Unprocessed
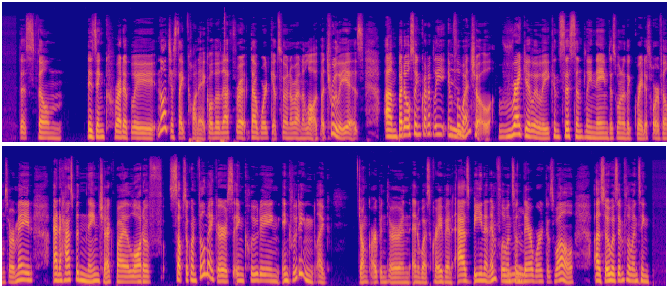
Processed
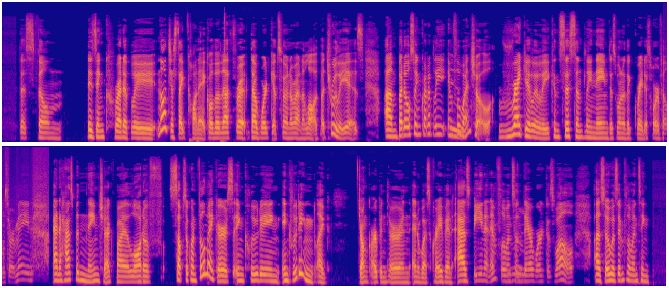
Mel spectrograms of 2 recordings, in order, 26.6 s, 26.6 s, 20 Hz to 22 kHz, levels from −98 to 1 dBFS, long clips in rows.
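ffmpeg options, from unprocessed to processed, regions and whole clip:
ffmpeg -i in.wav -filter_complex "[0:a]asettb=1/sr,asplit=3[link_01][link_02][link_03];[link_01]atrim=end=13.224[link_04];[link_02]atrim=start=13.22:end=14.23,asetpts=PTS-STARTPTS,afade=type=in:duration=0.004:curve=qsin,afade=type=out:start_time=1.006:duration=0.004:curve=qsin,aeval=exprs='val(0)+0.5*0.02*sgn(val(0))':channel_layout=same,highpass=400,acompressor=threshold=-29dB:ratio=12:attack=3.2:release=140:knee=1:detection=peak[link_05];[link_03]atrim=start=14.226[link_06];[link_04][link_05]acrossfade=duration=0.004:curve1=hsin:curve2=qsin[link_07];[link_07][link_06]acrossfade=duration=0.004:curve1=qsin:curve2=hsin,asettb=1/sr,asplit=3[link_08][link_09][link_10];[link_08]atrim=end=22.614[link_11];[link_09]atrim=start=22.61:end=24.93,asetpts=PTS-STARTPTS,afade=type=in:duration=0.004:curve=qsin,afade=type=out:start_time=2.316:duration=0.004:curve=qsin,highpass=frequency=1100:poles=1,asplit=2[link_12][link_13];[link_13]adelay=24,volume=-10dB[link_14];[link_12][link_14]amix=inputs=2:normalize=0,atrim=end_sample=102312[link_15];[link_10]atrim=start=24.926[link_16];[link_11][link_15]acrossfade=duration=0.004:curve1=hsin:curve2=qsin[link_17];[link_17][link_16]acrossfade=duration=0.004:curve1=qsin:curve2=hsin,highpass=110,lowshelf=frequency=490:gain=-6,dynaudnorm=framelen=200:gausssize=21:maxgain=11.5dB,volume=-1dB" out.wav

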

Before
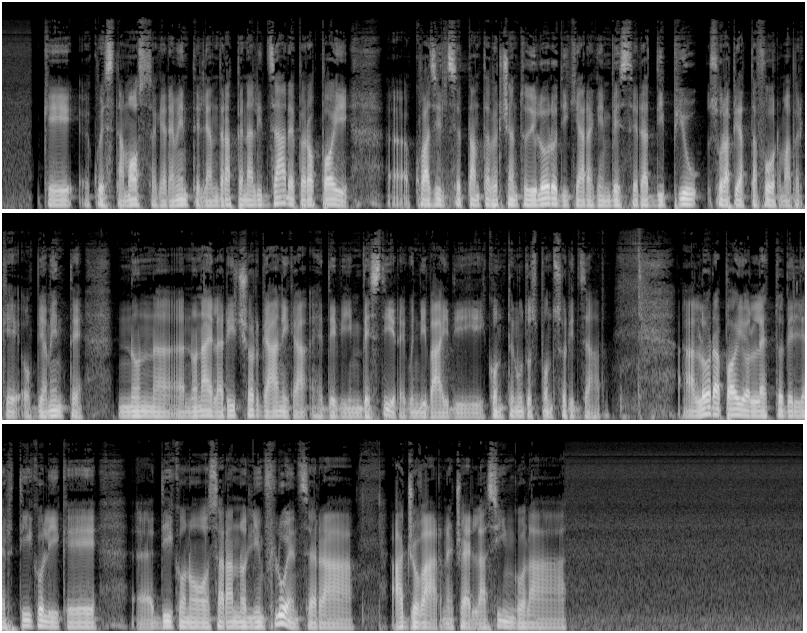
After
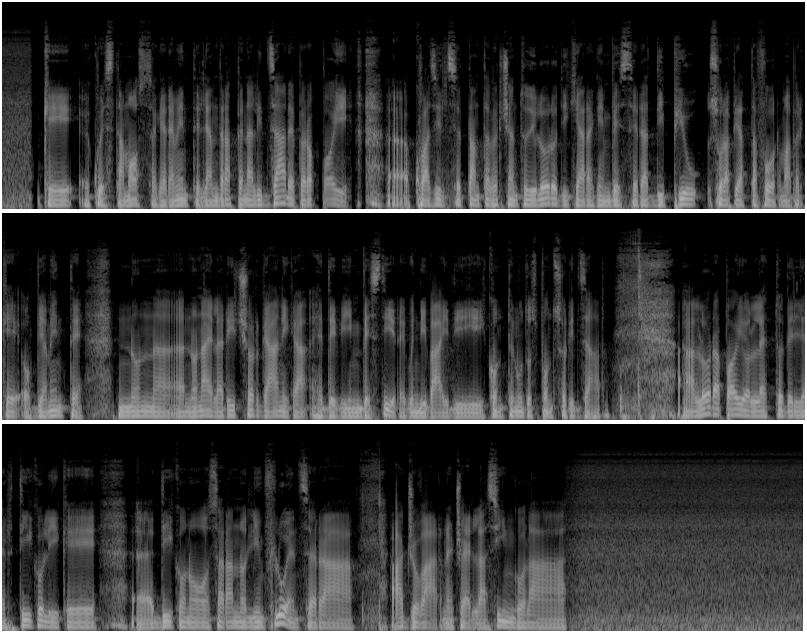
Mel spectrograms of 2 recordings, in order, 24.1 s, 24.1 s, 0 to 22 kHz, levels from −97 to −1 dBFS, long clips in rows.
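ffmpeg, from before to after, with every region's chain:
ffmpeg -i in.wav -filter_complex "[0:a]asettb=1/sr,asplit=3[link_01][link_02][link_03];[link_01]atrim=end=3.104[link_04];[link_02]atrim=start=3.1:end=3.65,asetpts=PTS-STARTPTS,afade=type=in:duration=0.004:curve=qsin,afade=type=out:start_time=0.546:duration=0.004:curve=qsin,agate=range=-37dB:threshold=-39dB:ratio=16:release=100:detection=peak,highshelf=frequency=2600:gain=10.5,acompressor=threshold=-42dB:ratio=2:attack=3.2:release=140:knee=1:detection=peak[link_05];[link_03]atrim=start=3.646[link_06];[link_04][link_05]acrossfade=duration=0.004:curve1=hsin:curve2=qsin[link_07];[link_07][link_06]acrossfade=duration=0.004:curve1=qsin:curve2=hsin,acompressor=threshold=-35dB:ratio=5,highshelf=frequency=7000:gain=-10.5" out.wav

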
